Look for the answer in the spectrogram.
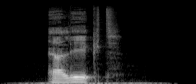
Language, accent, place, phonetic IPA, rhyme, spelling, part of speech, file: German, Germany, Berlin, [ɛɐ̯ˈleːkt], -eːkt, erlegt, verb, De-erlegt.ogg
- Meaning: 1. past participle of erlegen 2. inflection of erlegen: second-person plural present 3. inflection of erlegen: third-person singular present 4. inflection of erlegen: plural imperative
